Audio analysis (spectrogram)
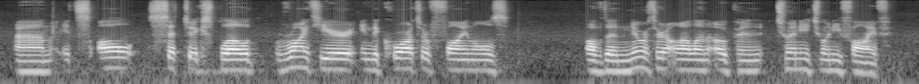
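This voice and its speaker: Here a man speaks at a fairly high pitch. His pace is fairly slow and his intonation monotone and flat. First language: not English. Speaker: snooker commentator. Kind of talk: live commentary. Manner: non-native, some hesitation.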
